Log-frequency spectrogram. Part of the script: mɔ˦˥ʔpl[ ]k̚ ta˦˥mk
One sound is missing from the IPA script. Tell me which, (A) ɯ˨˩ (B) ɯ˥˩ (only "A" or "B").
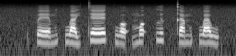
B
